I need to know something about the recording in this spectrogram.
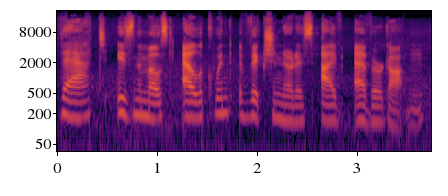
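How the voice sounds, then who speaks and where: A woman's voice: low-pitched, animated, normal speed, pushed and bright, a little hiss or hum. A woman playing a brash, lazy, self-indulgent modern party girl with a sarcastic, whiny manner in a comedy audio drama. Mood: flippant.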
